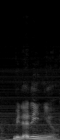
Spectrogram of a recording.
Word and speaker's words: Vilariño: ¿Cómo se pronuncia? Vilarino, Villariño. Vilariño. Vilariño, así.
